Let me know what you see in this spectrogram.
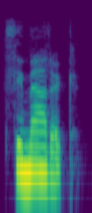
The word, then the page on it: thematic: American English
